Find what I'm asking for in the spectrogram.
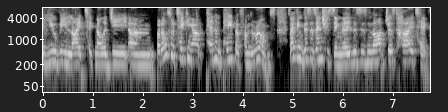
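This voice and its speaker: A woman giving a conference presentation with slides, talking quickly with frequent fillers and self-corrections. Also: on the high side, a bit bright. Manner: fast-paced with frequent fillers and restarts. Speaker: conference speaker. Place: conference stream.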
